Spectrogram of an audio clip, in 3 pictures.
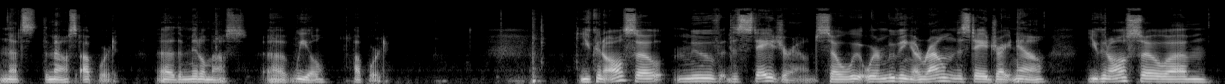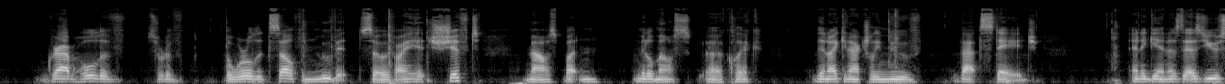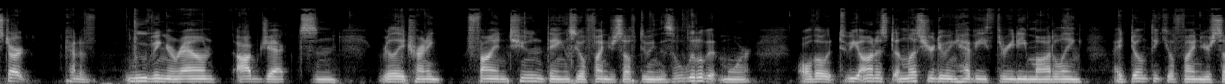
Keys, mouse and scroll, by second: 1.0-1.3 scroll up 4, 1.3-2.1 scroll down 4, 2.1-3.1 scroll down 9, 2.6-3.4 scroll up 4, 3.4-3.9 scroll down 2, 3.9 scroll up 2, 4.2-5.4 scroll down 6, 9.2 middle click, 10.9 middle click, 17.5 shift+middle click, 22.2 middle click, 23.1 shift+middle click, 24.1 middle click, 24.8-25.9 scroll up 7, 25.9 shift+middle click, 25.9 scroll up 1, 26.7 middle click, 27.4 middle click, 27.9-28.5 scroll up 2, 28.5 shift+middle click, 29.3 shift+middle click, 31.0 scroll down 3, 31.5 shift+middle click, 32.9 middle click, 33.4 middle click, 34.2-34.9 scroll down 2, 34.9 middle click, 35.4 middle click, 36.2 middle click.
